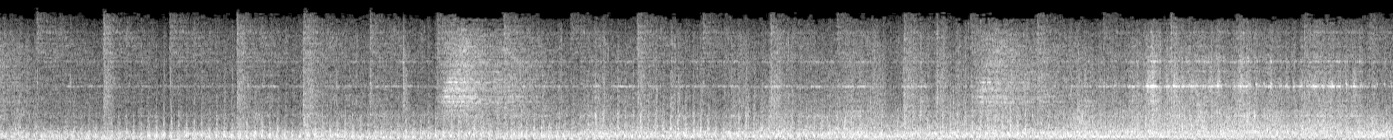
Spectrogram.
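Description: A loud, steady mechanical drone, of the aircraft or vehicle kind, with music playing underneath.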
